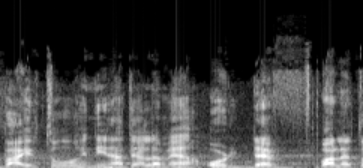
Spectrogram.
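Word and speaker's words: hors d'oeuvre: ba hindi niyo alam kung ano ba to orde verse ba ito Hindi natin alam ordev pala ito o kung ano man Ba't h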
